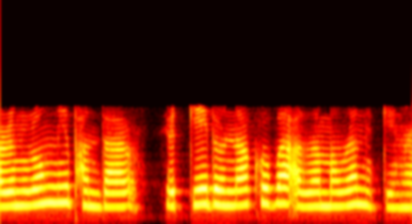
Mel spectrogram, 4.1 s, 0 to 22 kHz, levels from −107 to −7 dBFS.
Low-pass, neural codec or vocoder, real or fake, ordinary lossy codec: 3.6 kHz; codec, 24 kHz, 0.9 kbps, WavTokenizer, small release; fake; none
